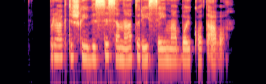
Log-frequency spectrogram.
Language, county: Lithuanian, Vilnius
